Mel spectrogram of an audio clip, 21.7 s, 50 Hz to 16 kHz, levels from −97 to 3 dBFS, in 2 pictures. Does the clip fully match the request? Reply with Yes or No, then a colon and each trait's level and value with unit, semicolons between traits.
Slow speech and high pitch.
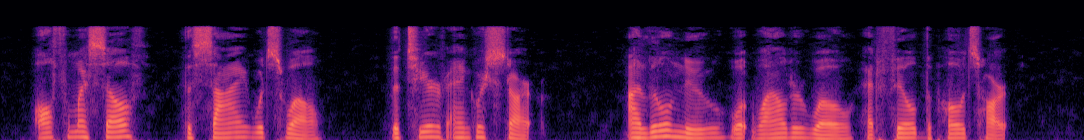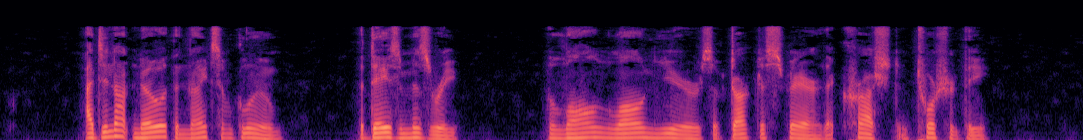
No: slow, 130 wpm; low, 115 Hz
